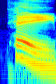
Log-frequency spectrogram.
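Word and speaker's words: פא: P is correct and it's called the pay mitsuan.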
